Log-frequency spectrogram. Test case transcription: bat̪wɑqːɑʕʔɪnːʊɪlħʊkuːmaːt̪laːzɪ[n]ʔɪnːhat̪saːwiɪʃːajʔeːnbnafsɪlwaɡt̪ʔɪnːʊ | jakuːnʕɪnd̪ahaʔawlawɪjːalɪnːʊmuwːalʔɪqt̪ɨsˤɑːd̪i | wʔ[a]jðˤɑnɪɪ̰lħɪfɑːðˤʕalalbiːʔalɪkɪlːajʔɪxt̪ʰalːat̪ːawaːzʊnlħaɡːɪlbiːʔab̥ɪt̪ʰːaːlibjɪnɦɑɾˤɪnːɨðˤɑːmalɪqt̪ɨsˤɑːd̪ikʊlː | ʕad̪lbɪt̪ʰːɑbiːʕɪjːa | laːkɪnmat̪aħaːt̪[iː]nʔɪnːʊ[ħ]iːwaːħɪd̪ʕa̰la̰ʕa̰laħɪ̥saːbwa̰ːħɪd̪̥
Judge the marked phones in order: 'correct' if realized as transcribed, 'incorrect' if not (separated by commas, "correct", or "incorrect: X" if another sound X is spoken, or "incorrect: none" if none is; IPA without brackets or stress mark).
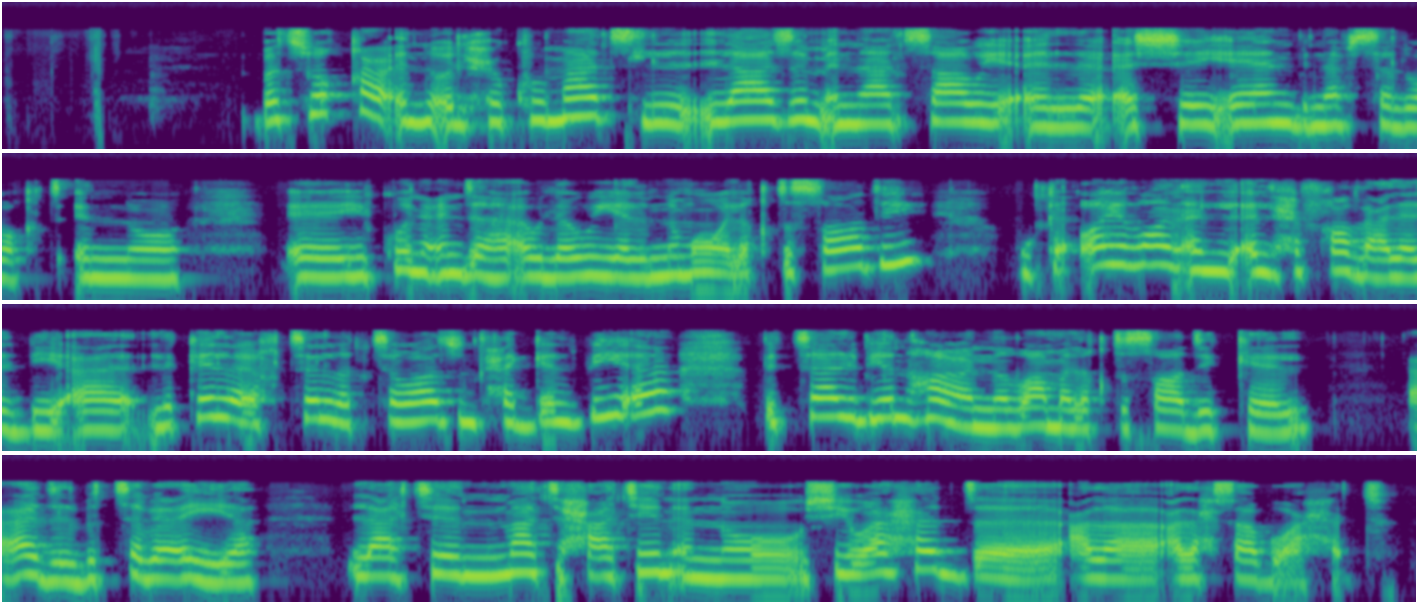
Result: incorrect: m, incorrect: ɑ, correct, incorrect: ʃ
